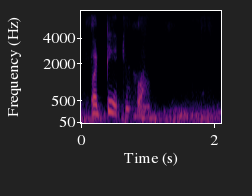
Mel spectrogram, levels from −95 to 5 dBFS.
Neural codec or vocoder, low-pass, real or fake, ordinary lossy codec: codec, 16 kHz, 1 kbps, X-Codec, HuBERT features, trained on general audio; 7.2 kHz; fake; none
